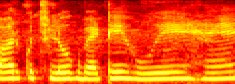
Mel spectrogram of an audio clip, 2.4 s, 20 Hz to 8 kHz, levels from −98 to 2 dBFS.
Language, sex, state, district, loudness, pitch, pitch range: Hindi, female, Uttar Pradesh, Hamirpur, -15 LUFS, 225 Hz, 215-230 Hz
